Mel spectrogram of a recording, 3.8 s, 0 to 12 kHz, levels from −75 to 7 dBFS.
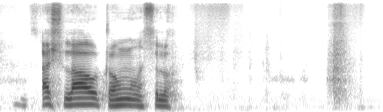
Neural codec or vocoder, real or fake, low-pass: autoencoder, 48 kHz, 32 numbers a frame, DAC-VAE, trained on Japanese speech; fake; 10.8 kHz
